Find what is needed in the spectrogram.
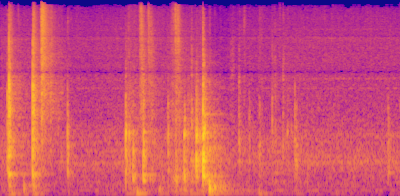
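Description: Hard white plastic accordion-hose parts of a Sink Magic dishwashing gadget clicking and clattering as they are handled and knocked on a stone countertop: a couple of sharp clicks at the start, then a cluster of clatter between about one and two seconds in.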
